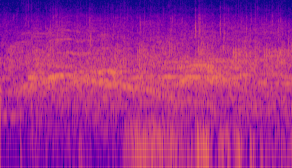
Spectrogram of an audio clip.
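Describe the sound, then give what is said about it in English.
A crowd at a school chapel service applauds in a steady, dense wash of clapping that holds for the full three seconds, with a few voices and cheers mixed into the noise. “Can we give a round of applause for our soap people?”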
